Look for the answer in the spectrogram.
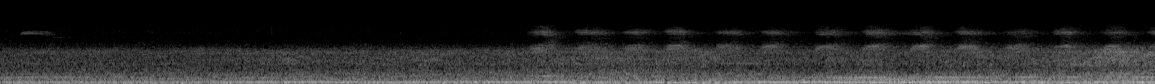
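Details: Bald eagle pair at a nest in Big Bear Valley, filmed by a live nest camera on 31 May 2024 at 14:30. After five seconds a quick, high, piping series of evenly spaced notes starts, over steady low rumbling wind noise.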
